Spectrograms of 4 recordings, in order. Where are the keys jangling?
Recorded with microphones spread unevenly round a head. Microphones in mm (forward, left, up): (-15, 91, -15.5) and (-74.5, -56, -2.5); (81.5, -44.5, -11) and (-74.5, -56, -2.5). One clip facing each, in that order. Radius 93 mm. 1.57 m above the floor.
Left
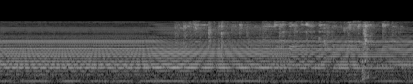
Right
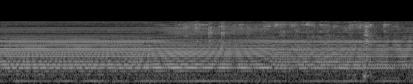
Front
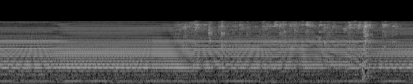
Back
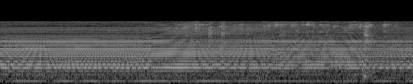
100° left, 5 m; by 4.0 s 70° left, 6.5 m.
